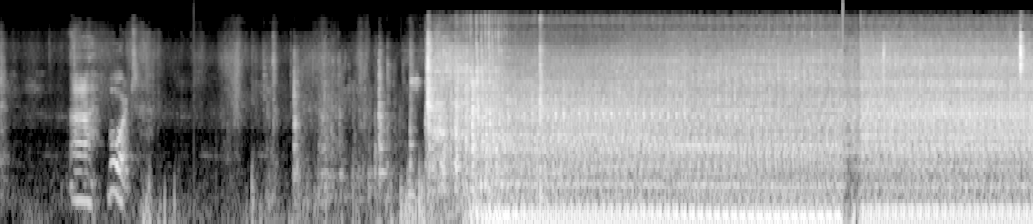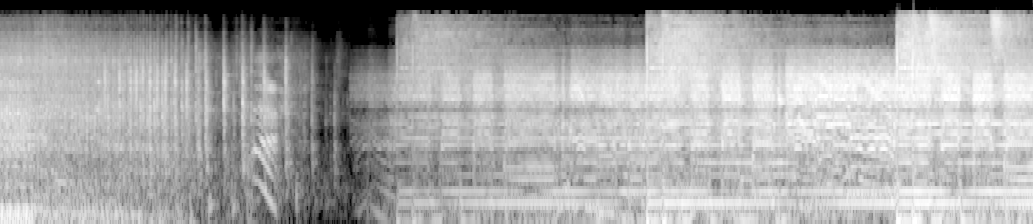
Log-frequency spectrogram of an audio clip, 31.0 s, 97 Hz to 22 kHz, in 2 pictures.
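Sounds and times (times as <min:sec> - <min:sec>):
engine running with low pulsing: 0:07.0 - 0:18.6.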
